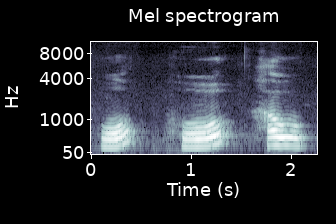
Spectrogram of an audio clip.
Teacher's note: ಕಂಠ ಮತ್ತು ತುಟಿಯ ಸಹಾಯದಿಂದ ಹುಟ್ಟುವಂತಹ ಅಕ್ಷರಗಳನ್ನು ಕಂಠೋಷ್ಟಿ ಅಂತ ಕರೆಯಲಾಗುತ್ತದೆ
